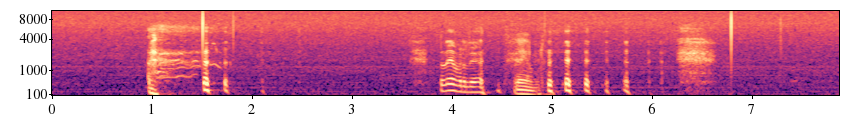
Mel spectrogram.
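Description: A man speaks and laughs into a microphone, heard through a loudspeaker.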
